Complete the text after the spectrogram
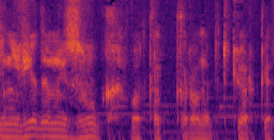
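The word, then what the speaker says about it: Kirk: Вот Рональд Кирк, которого, ой, извините, Кёрк, он правильно произносится, который, я привык его Кирк произносить,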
